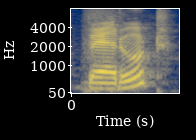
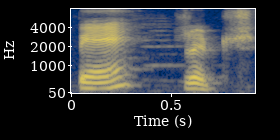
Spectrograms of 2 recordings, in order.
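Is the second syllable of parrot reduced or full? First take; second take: full; reduced. First: The second syllable has a full vowel. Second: The second syllable is short and reduced. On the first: The speaker calls it wrong. "Not पैरोट" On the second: The speaker calls it right. "इसमें two syllable हैं, पे and रट"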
